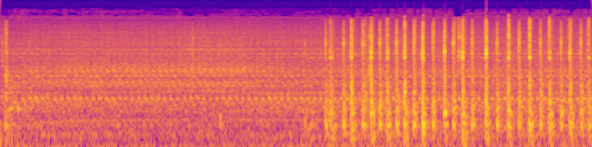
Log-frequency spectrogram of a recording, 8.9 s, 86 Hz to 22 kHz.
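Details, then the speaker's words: Pontiac not run for 3 years, gas dumped in the carb; owner suspects chewed wires, broken fuel lines or stuck throttle: starter churns evenly about four per second but never fires; crank no start. "there even gas dumped in it um this ain't a good"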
